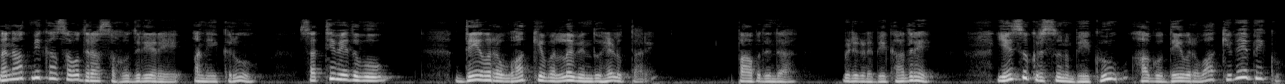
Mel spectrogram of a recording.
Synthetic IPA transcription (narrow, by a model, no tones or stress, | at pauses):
nɐnːaːt̪mikaːsɐɦoːd̪ɾasɐɦoːd̪ɐɾijɐɾe̞ɐneːkɐɾuː | sɐt̪jɐʋɛːd̪ɐʋu | d̪ɛːʋɐɾɐʋaːkjɐʋɐlːɐʋe̞nd̪uɦe̞ːɭut̪ːaːɾe̞ | paːpɐd̪ind̪ɐ | biɽɐɡɐɽebɛːkaːd̪ɐɾe̞ | je̞ːsukɾist̪ɐnubeːkuhaːɡuːd̪ɛːʋɐɾɐʋaːkjɐʋe̞ːbeːku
